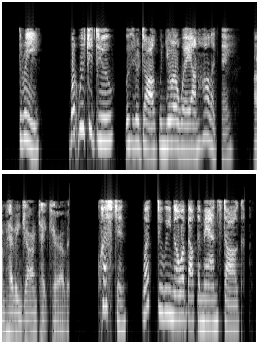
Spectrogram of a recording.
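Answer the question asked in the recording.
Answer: John will take care of it while he's away.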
